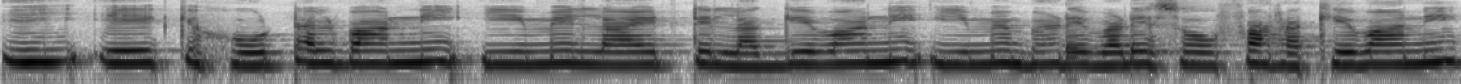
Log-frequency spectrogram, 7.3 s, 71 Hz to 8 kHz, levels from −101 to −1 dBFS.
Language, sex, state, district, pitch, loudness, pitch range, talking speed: Hindi, female, Bihar, Kishanganj, 225 Hz, -16 LUFS, 215-235 Hz, 90 wpm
